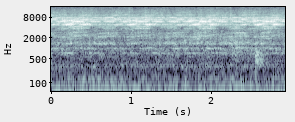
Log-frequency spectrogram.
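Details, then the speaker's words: Minneapolis-Moline X231 prototype bolster casting being line-bored on a flat-belt lathe setup, first roughing bit: continuous even hissing cut with no skip or interruption, now cutting all the way around 360°, nice chips; steady uninterrupted boring cut. "you hear it in the cutter you don't have that uh that skip that Interruption really nice chips coming off this thing too"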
